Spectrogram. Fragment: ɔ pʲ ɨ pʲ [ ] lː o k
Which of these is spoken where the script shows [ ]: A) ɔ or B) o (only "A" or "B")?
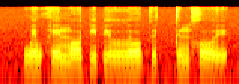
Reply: B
